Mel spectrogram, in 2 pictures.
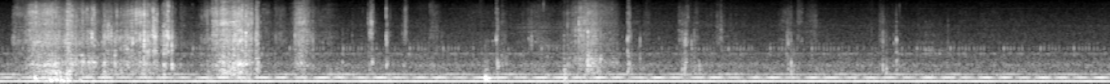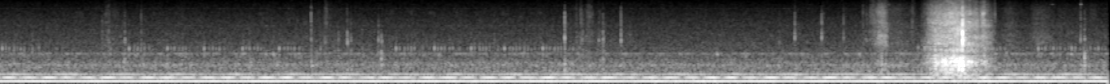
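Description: Plastic sleeves rustle as a binder is handled.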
